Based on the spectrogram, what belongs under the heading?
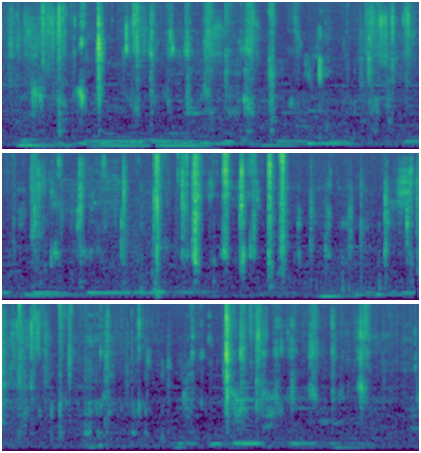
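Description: Close-miked eating of fast-food fries and fried chicken: crunching, biting and wet mouth clicks in quick irregular bursts. Under it runs the low bassline of party music in the background.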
